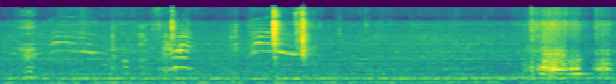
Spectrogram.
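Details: Rescued yellow kitten running for food, alongside a black kitten receiving treatment: a few thin rising-falling meows early on, then a louder burst of cries near the end, all above a constant low hum.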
